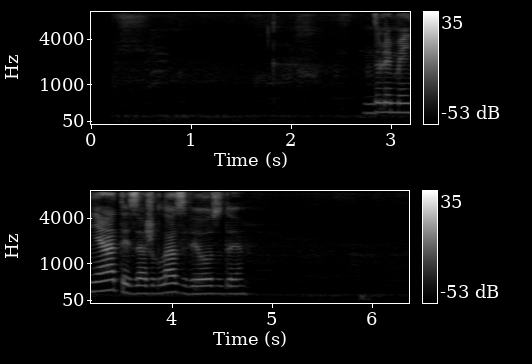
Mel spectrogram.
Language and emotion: Russian, neutral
